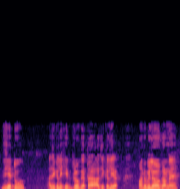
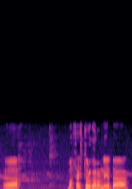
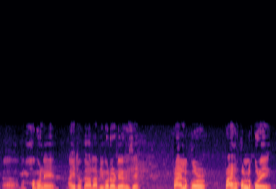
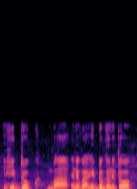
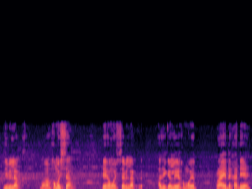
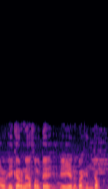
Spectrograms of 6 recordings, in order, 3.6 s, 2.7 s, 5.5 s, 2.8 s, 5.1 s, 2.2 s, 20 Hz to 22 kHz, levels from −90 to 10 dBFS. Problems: background sounds at intervals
